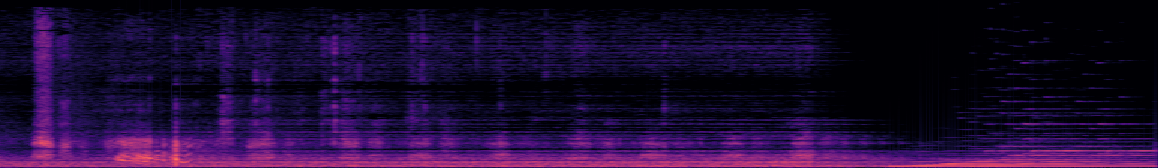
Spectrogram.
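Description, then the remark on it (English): Soft, quick snuffling breaths of a newborn baby girl, faint, repeating in a rapid uneven rhythm; a steady low humming tone joins near the end. “Now we've got this lovely, beautiful baby. You can hear her breathing.”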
